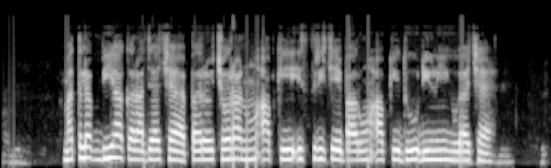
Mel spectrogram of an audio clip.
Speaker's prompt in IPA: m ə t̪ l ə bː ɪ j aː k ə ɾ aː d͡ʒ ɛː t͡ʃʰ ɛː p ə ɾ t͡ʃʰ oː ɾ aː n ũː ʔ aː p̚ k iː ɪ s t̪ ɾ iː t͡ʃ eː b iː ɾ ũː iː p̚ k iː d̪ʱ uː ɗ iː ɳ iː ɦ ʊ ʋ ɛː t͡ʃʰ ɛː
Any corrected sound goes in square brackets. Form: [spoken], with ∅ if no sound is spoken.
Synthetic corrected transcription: m ə t̪ l ə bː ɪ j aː k ə ɾ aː d͡ʒ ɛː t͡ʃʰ ɛː p ə ɾ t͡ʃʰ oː ɾ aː n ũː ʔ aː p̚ k iː ɪ s t̪ ɾ iː t͡ʃ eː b [aː] ɾ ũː [aː] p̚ k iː d̪ʱ uː ɗ iː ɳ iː ɦ ʊ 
